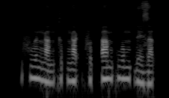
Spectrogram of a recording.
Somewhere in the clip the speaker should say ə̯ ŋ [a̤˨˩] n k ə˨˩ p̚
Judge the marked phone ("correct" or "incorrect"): incorrect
